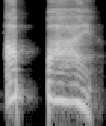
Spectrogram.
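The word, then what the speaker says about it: ἀββά: 그냥 아버지가 아니에요.이 아바라는 단어 헬라어로 아빠예요. 신기하죠? 한국어와 발음도 비슷해.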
